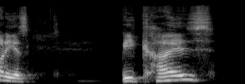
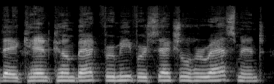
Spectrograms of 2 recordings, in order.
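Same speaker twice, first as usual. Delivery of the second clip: high put-on politician voice; hammed-up politician impression; Donald Trump; 4 semitones higher than usual. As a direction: parody a president's twisted logic. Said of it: "That's Donald Trump's".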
